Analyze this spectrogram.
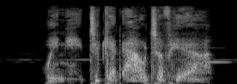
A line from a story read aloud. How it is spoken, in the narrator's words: he whispered, warm lips pressed against her ear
